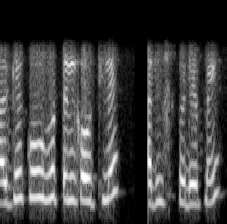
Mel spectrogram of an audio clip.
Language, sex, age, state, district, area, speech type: Odia, female, 18-30, Odisha, Kendrapara, urban, conversation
